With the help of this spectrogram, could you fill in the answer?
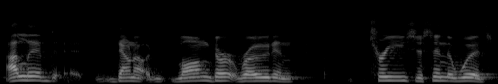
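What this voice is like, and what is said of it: Noticeable rural regional accent. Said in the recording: “not that you can't tell by my accent”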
